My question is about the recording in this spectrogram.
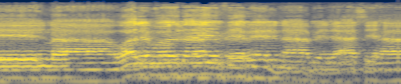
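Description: Men's voices chanting a religious refrain, drawing out long held notes.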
